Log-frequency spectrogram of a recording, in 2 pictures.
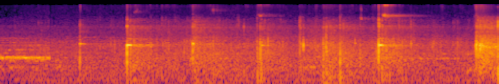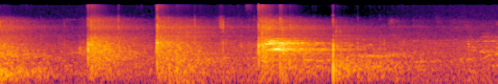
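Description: Badminton rally: sharp cracks of rackets striking a shuttlecock, roughly a second apart at first, mixed with thuds of footwork on the court, ringing in a large hall. Longer, noisier bursts come later.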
